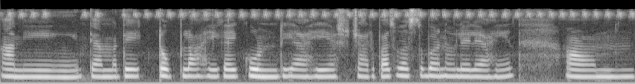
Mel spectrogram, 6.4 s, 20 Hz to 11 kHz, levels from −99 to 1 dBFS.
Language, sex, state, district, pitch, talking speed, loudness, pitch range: Marathi, female, Maharashtra, Aurangabad, 235 Hz, 140 wpm, -17 LUFS, 230-245 Hz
